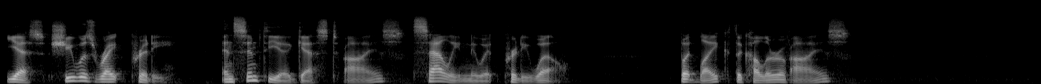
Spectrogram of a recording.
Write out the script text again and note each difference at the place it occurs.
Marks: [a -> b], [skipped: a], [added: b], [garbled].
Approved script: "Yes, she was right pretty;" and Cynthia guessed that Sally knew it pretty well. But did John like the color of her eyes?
"Yes, she was right pretty;" and Cynthia guessed [that -> eyes] Sally knew it pretty well. But [skipped: did John] like the color of [skipped: her] eyes?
